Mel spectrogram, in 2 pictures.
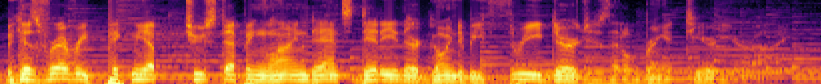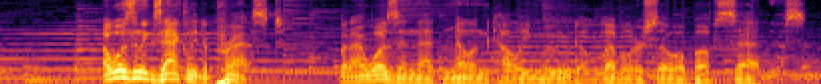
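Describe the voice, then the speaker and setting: A man's voice: on the low side, moderate pace, over music, close to an everyday voice. An actor playing a wry, world-weary private investigator who narrates his own story in a dry, sardonic way. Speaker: narrator and lead. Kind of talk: hardboiled audio drama narration.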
